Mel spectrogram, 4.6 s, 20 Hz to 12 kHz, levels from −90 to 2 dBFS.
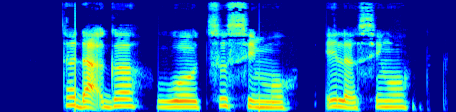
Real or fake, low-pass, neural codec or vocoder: real; 10.8 kHz; none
